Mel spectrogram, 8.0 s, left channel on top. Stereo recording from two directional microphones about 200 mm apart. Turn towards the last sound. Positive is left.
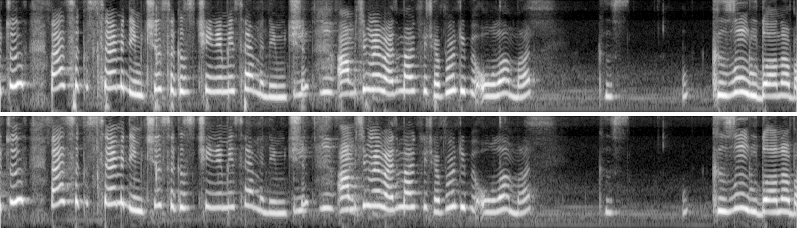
turn(degrees=0)  # may be behind; listen again after turning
